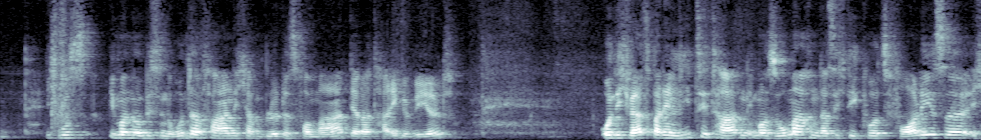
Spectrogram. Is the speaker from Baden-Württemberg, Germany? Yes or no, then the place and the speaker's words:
yes; Baden-Württemberg, Germany; ich komme eigentlich aus dem Main-Tauber-Kreis im Nordosten von Baden-Württemberg und mache dort seit rund 5 Jahren politische Arbeit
